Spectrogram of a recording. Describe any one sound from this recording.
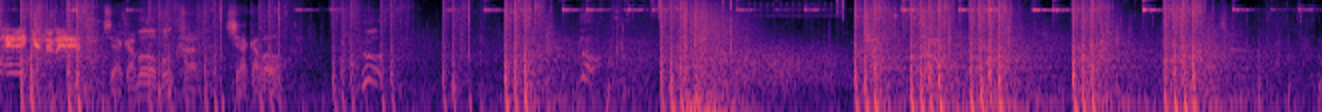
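Rapid rifle shots fire in bursts, echoing in a tunnel.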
